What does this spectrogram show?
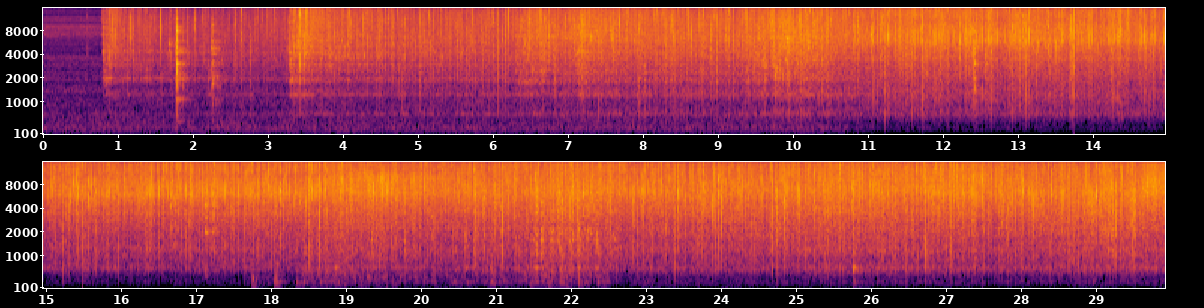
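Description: Diced, flour-coated chicken breast sizzling in hot rapeseed oil in a stainless steel frying pan. The sizzle starts about a second in as the pieces go in, with a few clicks of the tongs against the pan. It grows louder over the first ten seconds, then holds steady.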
